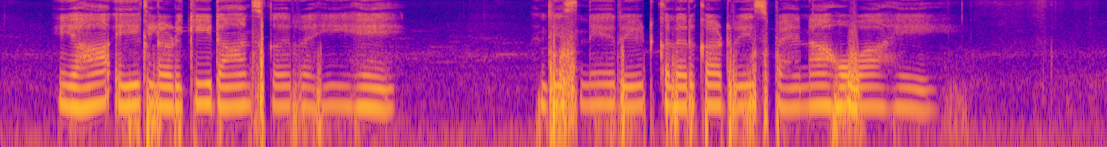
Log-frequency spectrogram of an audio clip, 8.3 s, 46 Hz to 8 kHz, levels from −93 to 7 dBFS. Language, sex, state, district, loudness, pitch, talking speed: Hindi, male, Rajasthan, Jaipur, -15 LUFS, 190 Hz, 110 wpm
